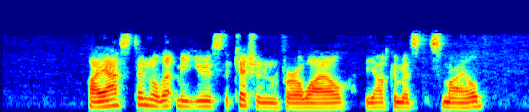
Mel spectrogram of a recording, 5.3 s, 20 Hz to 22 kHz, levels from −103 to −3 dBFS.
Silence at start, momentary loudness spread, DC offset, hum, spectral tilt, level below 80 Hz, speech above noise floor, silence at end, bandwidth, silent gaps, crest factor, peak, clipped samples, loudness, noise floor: 0.9 s; 8 LU; under 0.1%; none; -4.5 dB/octave; -66 dBFS; 57 dB; 0.5 s; 7.6 kHz; none; 18 dB; -2 dBFS; under 0.1%; -19 LUFS; -76 dBFS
